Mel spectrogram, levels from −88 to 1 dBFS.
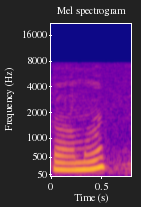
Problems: constant background noise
